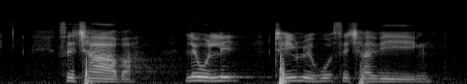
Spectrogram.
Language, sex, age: Northern Sotho, male, 24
